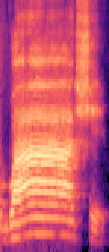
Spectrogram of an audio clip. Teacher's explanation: Começa com a vogal mais fraca, termina com a mais forte, tá?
